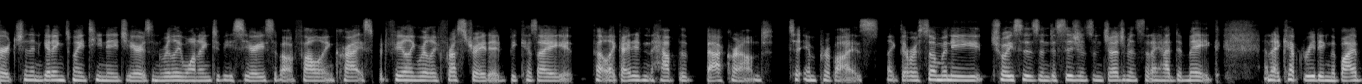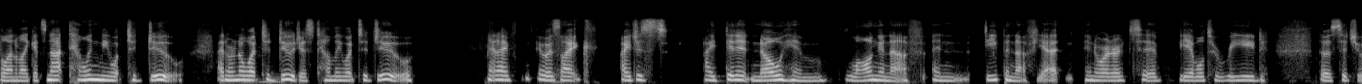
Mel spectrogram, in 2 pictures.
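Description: Opus voice compression runs through the whole of this speech recording, from start to finish. Nothing is present above about 8.7 kHz, the ceiling of Opus's wideband mode. The SILK linear-prediction coder models the voice as a filter driven by a coarsely coded excitation, and at a bitrate that sounds like roughly 12 kbps that coarseness is plainly audible: the speech comes out muffled, slightly hoarse and faintly robotic.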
